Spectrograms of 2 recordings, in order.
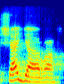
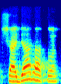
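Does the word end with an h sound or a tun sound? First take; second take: h sound; tun sound. First: The word ends with an h sound, syajarah. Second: The word ends with a t sound, syajaratun. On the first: The reader stops at the end of the word. "Syajaratun tadi menjadi syajarah" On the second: The word is read joined to what follows. "saya baca wasal atau saya baca bersambung"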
